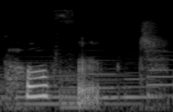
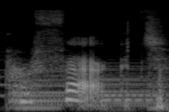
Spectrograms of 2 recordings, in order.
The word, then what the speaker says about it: perfect: Perfect is one of them. They look the same, but we pronounce them based on their function.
